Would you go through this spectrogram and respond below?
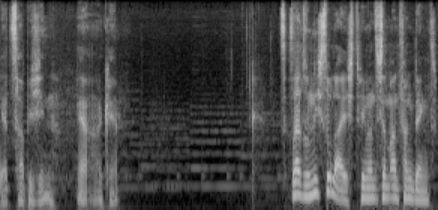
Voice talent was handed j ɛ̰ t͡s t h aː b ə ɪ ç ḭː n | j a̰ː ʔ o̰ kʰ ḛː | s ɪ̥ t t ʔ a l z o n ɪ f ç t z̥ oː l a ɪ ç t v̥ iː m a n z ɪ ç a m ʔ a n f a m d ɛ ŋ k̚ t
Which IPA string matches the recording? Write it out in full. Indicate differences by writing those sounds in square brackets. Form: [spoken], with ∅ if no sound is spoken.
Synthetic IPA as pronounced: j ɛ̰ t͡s t h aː b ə ɪ ç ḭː n | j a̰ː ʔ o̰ kʰ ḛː | s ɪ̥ [s] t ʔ a l z o n ɪ [∅] ç t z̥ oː l a ɪ ç t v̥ iː m a n z ɪ ç a m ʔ a n f a [ŋ] d ɛ ŋ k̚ t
